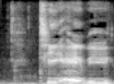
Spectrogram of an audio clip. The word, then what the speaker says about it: Tav: hearts comment on toab t AV pronounced Tav transcribed as th the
